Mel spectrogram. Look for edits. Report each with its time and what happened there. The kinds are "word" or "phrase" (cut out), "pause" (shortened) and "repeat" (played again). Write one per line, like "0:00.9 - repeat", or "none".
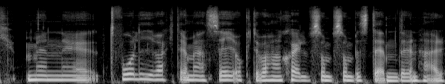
0:01.0 - pause
0:03.3 - repeat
